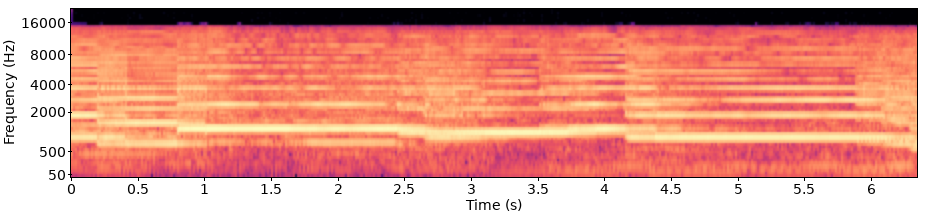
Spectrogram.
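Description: Live electronic music: a reedy synthesizer lead plays a slow melody of held notes that step from pitch to pitch. A low bass tone joins about halfway through.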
